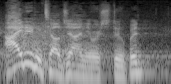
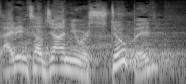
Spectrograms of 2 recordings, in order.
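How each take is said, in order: First: The word "I" carries the main stress. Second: The word "stupid" carries the main stress. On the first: Someone else told John. "Somebody else did" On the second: A different insult was used. "I told him you were an idiot"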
